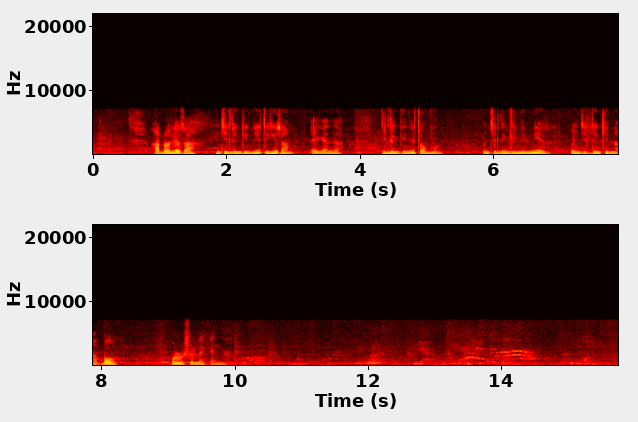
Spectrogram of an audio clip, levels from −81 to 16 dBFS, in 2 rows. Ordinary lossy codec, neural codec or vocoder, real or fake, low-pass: none; codec, 16 kHz, 6 kbps, DAC; fake; 7.2 kHz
